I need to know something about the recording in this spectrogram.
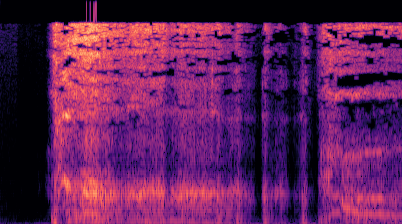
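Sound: coughing fit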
